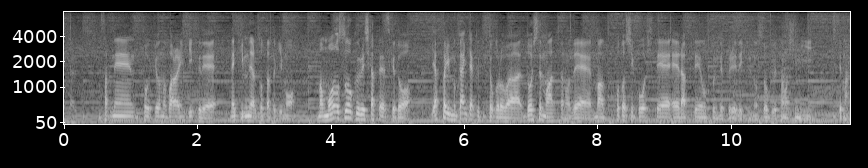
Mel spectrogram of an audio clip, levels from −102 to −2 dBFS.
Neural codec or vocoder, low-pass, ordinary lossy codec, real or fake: none; none; none; real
